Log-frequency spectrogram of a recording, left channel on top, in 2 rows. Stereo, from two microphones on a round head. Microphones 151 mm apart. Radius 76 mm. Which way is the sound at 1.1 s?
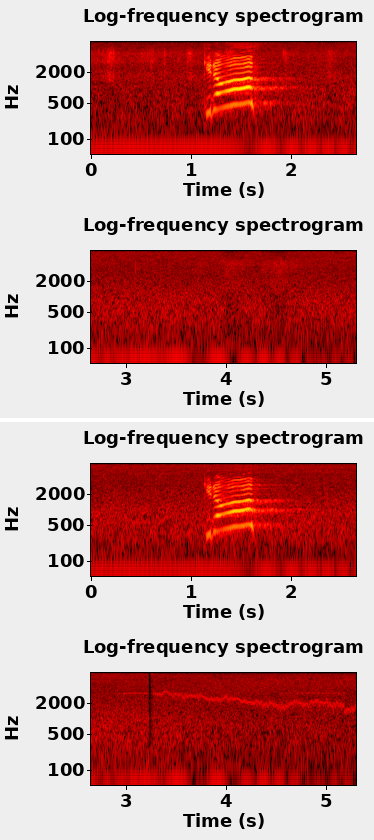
25° left (ahead or behind).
